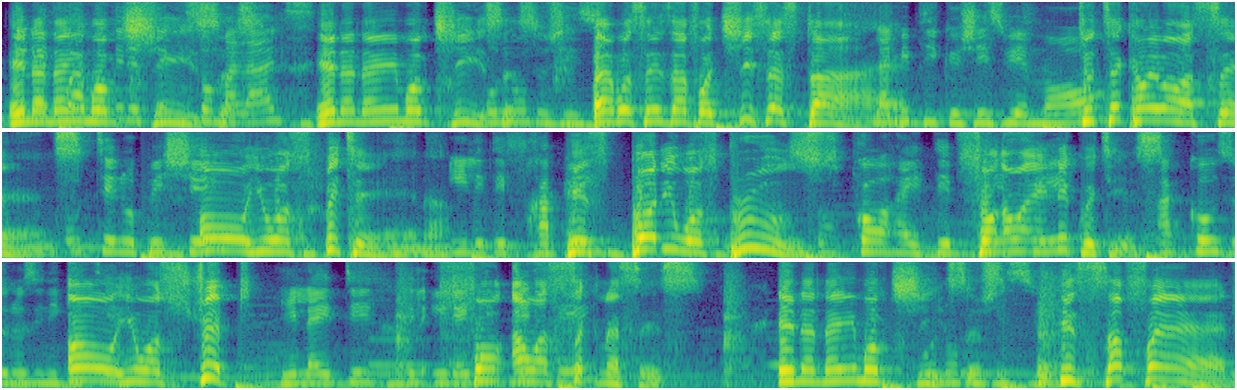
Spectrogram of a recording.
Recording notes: Preached during Joyful Hour at FCI Ministries, Rabat, Morocco.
